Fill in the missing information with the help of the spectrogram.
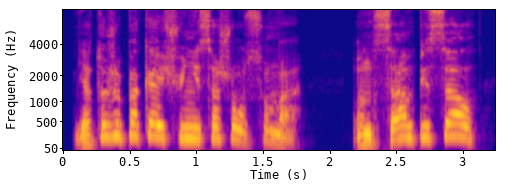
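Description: A man reading an audiobook voices a nervous, cowardly male bookshop clerk who whines and mutters in a husky voice. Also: high voice, big pitch swings, fairly quick, no echo, clean studio sound, voice pushed up. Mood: indignant excited. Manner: whining, muttering, protesting. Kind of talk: audiobook character voice.

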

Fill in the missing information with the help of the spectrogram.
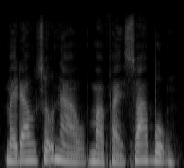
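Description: A woman's voice: on the low side, fairly even intonation, fast talker, a little mellow, dry recording, clean studio sound, close to an everyday voice. A woman doing a mocking, cunning young maid. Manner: teasing, mocking.

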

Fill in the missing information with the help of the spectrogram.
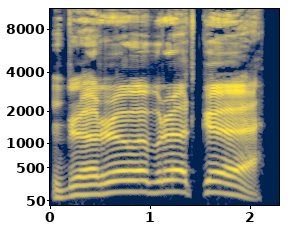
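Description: Brief: swaggering drunk ex-paratrooper, voiced by a man, bassy and crude, slow and smooth. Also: lively intonation, dry recording, studio quality. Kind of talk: audiobook character voice.

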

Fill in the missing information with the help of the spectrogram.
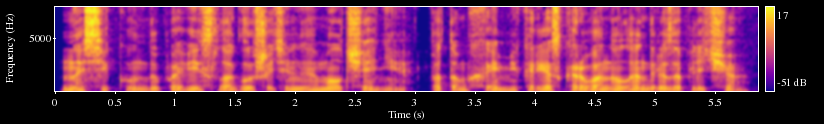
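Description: A man narrating an audiobook in an even, measured reading voice. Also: deep voice, vocal fry, no room sound, clean studio sound. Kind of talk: scripted narration.

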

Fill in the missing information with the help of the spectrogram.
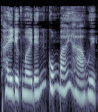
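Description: A woman narrating a dramatic story in a steady storytelling voice. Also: mid-range voice, a little fast, no echo, studio quality.

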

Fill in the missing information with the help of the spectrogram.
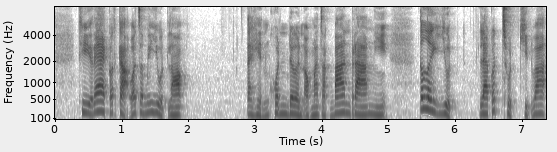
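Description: A woman narrating a ghost story in a loose, conversational way, slipping in asides to her listeners. Her voice sits on the low side for a woman. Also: fairly quick.

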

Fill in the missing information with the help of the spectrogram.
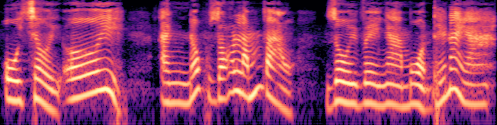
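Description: A woman voicing a young wife who scolds her drunk husband in a shrill way, in a comic story. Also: moderate pace, a little mellow, close to an everyday voice. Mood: scolding.

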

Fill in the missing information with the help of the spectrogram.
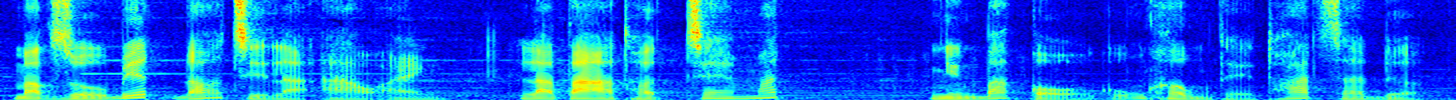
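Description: Low-voiced male audiobook narrator. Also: normal speed. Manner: expressive, dramatic. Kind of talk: dramatic story narration. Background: faint music.

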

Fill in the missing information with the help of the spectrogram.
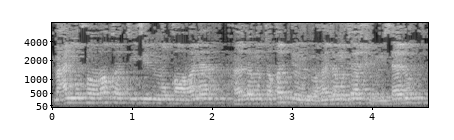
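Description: A man reads a classical text aloud for his teacher, moving steadily through names and lists. His voice sits slightly high but sounds dark and mellow. The room is heavily reverberant, with faint noise underneath. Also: fairly even intonation, fairly quick. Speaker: student reading the text aloud. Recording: very echoey hall with faint noise.

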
